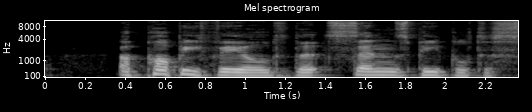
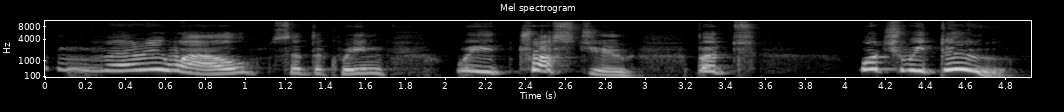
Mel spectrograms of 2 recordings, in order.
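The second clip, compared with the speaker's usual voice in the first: mouse queen; 5 dB louder than usual. Acted. Queen tells her mice who saved her, squeaky. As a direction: squeak with royal dignity.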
